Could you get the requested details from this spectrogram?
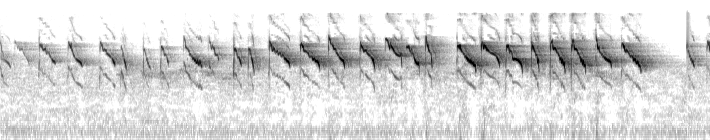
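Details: Pleci (white-eye) singing ngalas song at morning, a continuous stream of high, shrill, downward-sweeping whistles, closely packed and irregular, sustained throughout with hardly a break.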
